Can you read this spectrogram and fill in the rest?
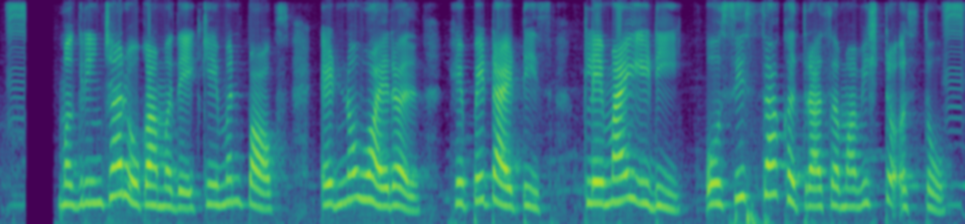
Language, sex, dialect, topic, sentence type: Marathi, female, Northern Konkan, agriculture, statement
